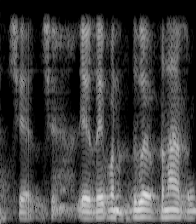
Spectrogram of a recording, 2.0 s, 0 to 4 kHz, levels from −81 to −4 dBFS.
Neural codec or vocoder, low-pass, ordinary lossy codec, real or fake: codec, 16 kHz, 1 kbps, FreqCodec, larger model; 3.6 kHz; none; fake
